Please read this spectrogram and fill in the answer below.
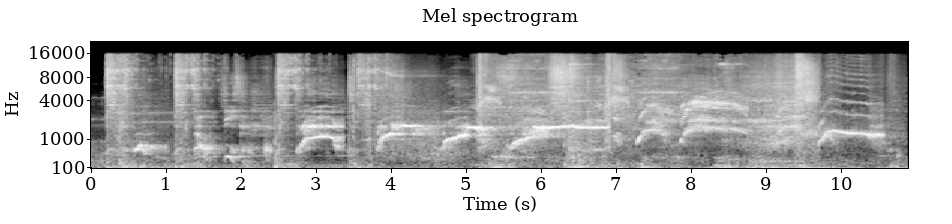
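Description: People screaming in fright, a string of high shrieks one after another from about three seconds in until near the end, after a few sudden crashes like breaking glass, all over a low steady rumble.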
